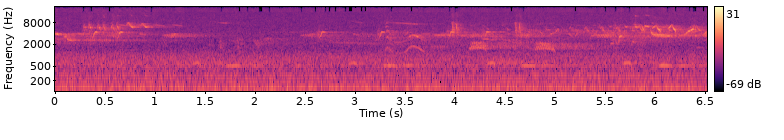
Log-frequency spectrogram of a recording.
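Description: Several birds chirp and twitter in quick, high, scattered notes over a steady background hiss, growing busier toward the end.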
